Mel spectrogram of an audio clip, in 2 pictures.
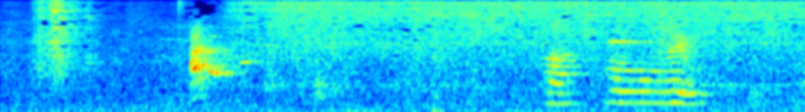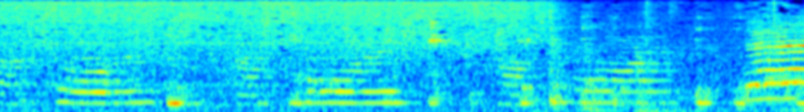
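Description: A baby babbling in a run of short, level-pitched calls, with a steady hiss in the background from about a second in until near the end.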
